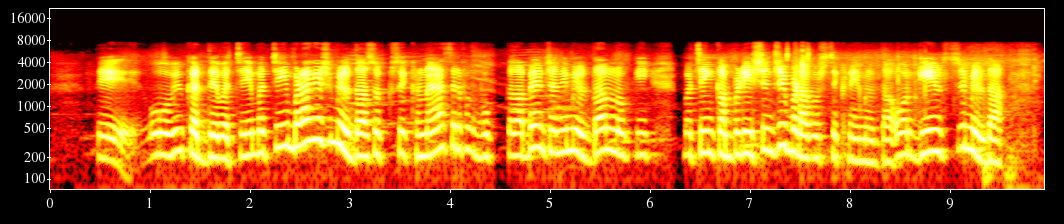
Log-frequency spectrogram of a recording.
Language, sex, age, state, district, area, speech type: Dogri, female, 30-45, Jammu and Kashmir, Samba, rural, spontaneous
